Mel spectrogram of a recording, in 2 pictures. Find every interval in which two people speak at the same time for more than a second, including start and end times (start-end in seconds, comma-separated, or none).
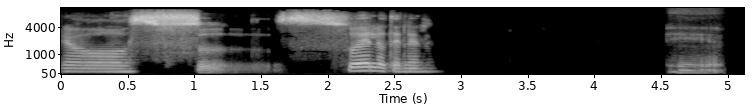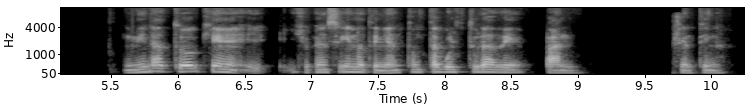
none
